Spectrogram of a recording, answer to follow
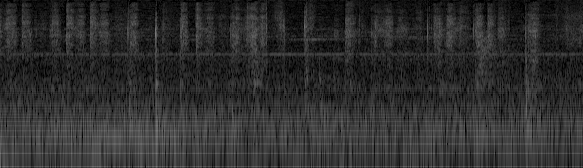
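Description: Felt-tip pen writing on paper, a rapid run of short scratchy strokes as letters are written out.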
